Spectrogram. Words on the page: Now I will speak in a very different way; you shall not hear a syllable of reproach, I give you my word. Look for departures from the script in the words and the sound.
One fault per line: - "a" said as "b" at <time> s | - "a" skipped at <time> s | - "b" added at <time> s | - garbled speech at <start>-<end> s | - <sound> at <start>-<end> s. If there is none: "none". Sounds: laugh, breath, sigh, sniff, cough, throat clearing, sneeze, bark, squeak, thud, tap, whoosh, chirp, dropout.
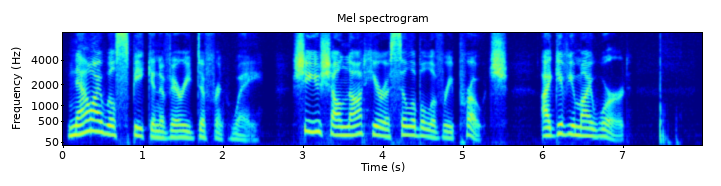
- "she" added at 2.9 s
- thud at 7.5-7.7 s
